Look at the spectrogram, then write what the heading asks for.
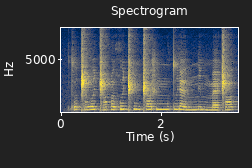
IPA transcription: tʼ o ɡ͡ǁ æ ʁʷ i ɡ͡ǁ ɒ qʷ i χʷ i ǁʰ u ŋ ǁ ɒ ʃ mː u tʷ i ɾ æ ə̯ nː i mː æ ǁ ɒ

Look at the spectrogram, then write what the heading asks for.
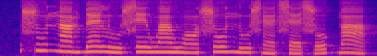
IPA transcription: s u˦ n ã˧ ɡ͡b ɛ˧ l u˨ s e˧ w ã˧ w ɔ̃˧ s o˦ n u˧ s ɛ̃˨ s ɛ˨ s o˨˦ ɡ͡b ã˦˨

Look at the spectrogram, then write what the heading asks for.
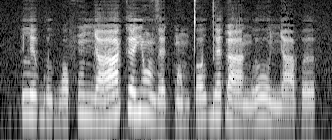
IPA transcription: l e˧ ɡʷ ɨ˨ l b ɔ˨ f ũ˧ ɲ aː˨˦ k ɛ˦ j ɔ̃˦˨ z ɛ˨ k͡p ɔ̃˨ m t ɔ˦ l d ɛ˦ ɗ aː˨ ŋ l oː˦˨ ɲ aː˨ p ə˧

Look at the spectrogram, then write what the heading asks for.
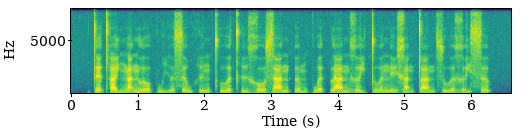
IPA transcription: t̪ ɛ˧ t̪ʰ a˨˦ j ŋ a̰˧˥ n l o˧ k w i̤˨˩ ə̯ s ə˧˩ w h ɨ˨˦ n t̪ʰ u˨˦ ə̯ t̪ʰ ɨ˧˩ ɣ o˧ z a˨˦ n ʔ ə˧˩ m k w ə˦˥ t̚ l a˧ n ɣ ə˧ j t̪ u˨˦ ə̯ n e˧˩ ɣ a̰˧˨ n t̪ a˧˩ n s u˨˦ ə̯ ɣ ə̰˧˥ j s ə˦˥ p̚

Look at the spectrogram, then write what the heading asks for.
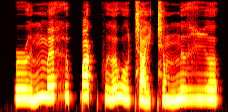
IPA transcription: ɹ ɨ˨˩˦ n m ɛ˧˥ h ɨ˦˥ p̚ ɓ a˦˥ k̚ f ɨ˨˩˦ ə̯ w o˨˩˦ c a˨˩˨ j c ə˨˩ m n ɨ˧ ɣ i˧ ə̯

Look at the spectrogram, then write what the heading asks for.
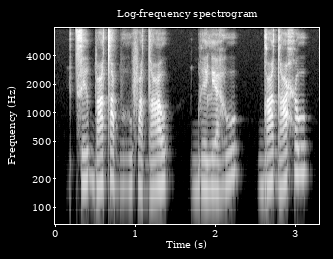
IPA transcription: t͡s e b e tˤ o bʱ u f ʊ dˤ o | b e lʲ a ɦ u | ɡ u dˤ a ħ u

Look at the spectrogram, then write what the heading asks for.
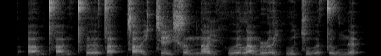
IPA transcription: ʔ a˨˩˨ m t̪ʰ a˨˩˨ ŋ t̪ʰ əː˧ t̪ a˦˥ t̚ c a˨˩˦ j c e˧ j x ə˧ m n a˧ j h u˧˥ ə̯ l a˧˥ m ɹ ə˧ j ʔ u˧˥ c u˨˩ ə̯ t̪ ə˧ w n ɛ˦˥ p̚

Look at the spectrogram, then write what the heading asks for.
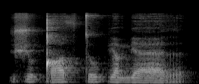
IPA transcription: ʃ u ǃ ɑ θ t u pʲ ɑ mʲ æ r

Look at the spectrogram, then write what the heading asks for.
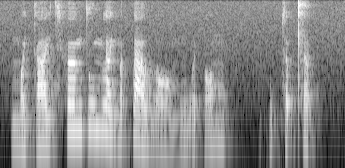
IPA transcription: m ɐ˨ j k aː˧ j t͡sʰ œː˥ ŋ t̪ uː˥ m l ɐ˧ j n̪ ɐ˥ k̚ l aː˨ w l ɔː˨˩ m ʊ˧ ŋ w ɵ˧ t̚ ɔː˥ m | kʷ ɐ˨ p̚ t͡s ɐ˥ p̚ t͡s ɐ˨ k̚

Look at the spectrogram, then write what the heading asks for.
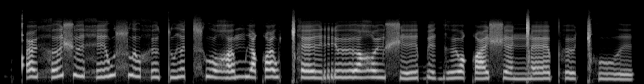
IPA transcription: qʼ y h ə ʃ ø ɪ̯ h e w sʷ ɛ ʊ̯ h ø tʷ i ə̯ t͡sʰ u ʁ ə m i ə̯ qʷ i w ǀʰ ɛ ɪ̯ r ø ə̯ ʁ y ʃ e ɓ e ɡʱ ø w qʷ ɛ ʃ ɛ ŋ͡ǀ ɛ pʰ ø ǀʰ u ɪ̯

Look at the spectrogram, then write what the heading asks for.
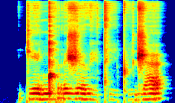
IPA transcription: kʲ e ŋ͡ǃ ə̤ r ɘ ʒ ɘ ð e̤ tʰ i̤ pʰ i̤ d͡ʒ æ

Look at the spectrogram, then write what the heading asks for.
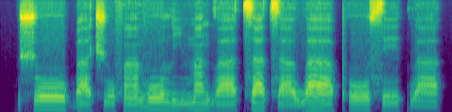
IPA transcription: ʃ oː˦ ɓ a˨ t͡ʃ o˨ f ã˨ v oː˦ l i˨ m ã˦ ɡʷ aː˨ t͡s a˦ t͡s aː˨ w aː˦˨ pʰ oː˦ s eː˨ kʷ aː˨

